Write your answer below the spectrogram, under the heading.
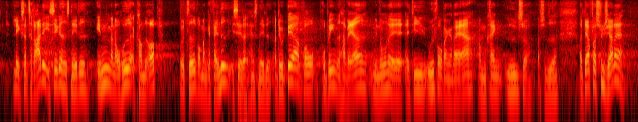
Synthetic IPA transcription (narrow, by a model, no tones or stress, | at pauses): leɡ̥əsɑ̈ɪt͡sʰe̝ʁɑɾ̥əise̝ɡ̥ɐheð̰ˠsned̥ð̞̩ˠe̝nn̩mænɒʊɐɦo̝ːð̩ˠæɐkʰɒ̽məð̞̩ˠɒ̽b̥ | pʰɒ̽ed̥steð̞ˠʋɒmænkʰæfæləne̝ð̞̰ˠishænsneɾ̥ð̩ˠɒ̽d̥e̝jod̥æɐ̰ʋɒpʰʁo̝b̥le̝̰ːmð̩ˠɦɑ̈ʋæːɐð̞ˠmeno̝ːn̩ææd̥iuð̞ˠfɒ̰d̥ʁeŋɐɾ̥ɑ̈æɐɒ̽mkʰʁeŋ̰yð̞ˠl̩sɐɒ̽sɒʋið̞ˠɐː | ɒ̽d̥æɐfɒ̽syns̬jɑ̈ɪɾ̥æ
